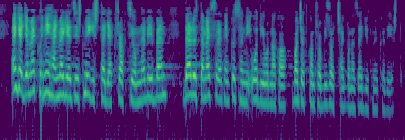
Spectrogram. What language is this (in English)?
Hungarian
